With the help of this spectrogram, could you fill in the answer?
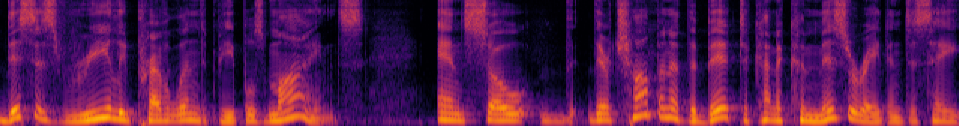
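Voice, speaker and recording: On a very clean recording with a silent background, a man with an American accent speaks at a moderate pace in a dark, mellow tone, his fairly high voice carrying lively intonation. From New York, Brooklyn. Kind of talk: interview conversation. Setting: studio.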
